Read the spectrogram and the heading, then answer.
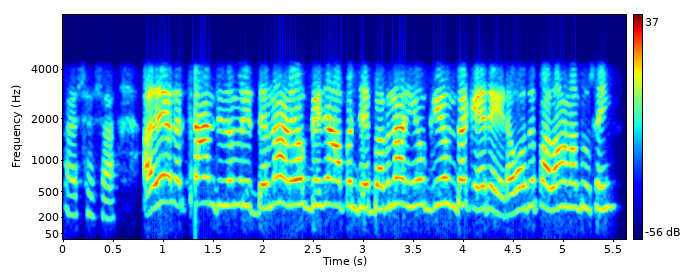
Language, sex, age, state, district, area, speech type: Dogri, female, 18-30, Jammu and Kashmir, Reasi, rural, conversation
